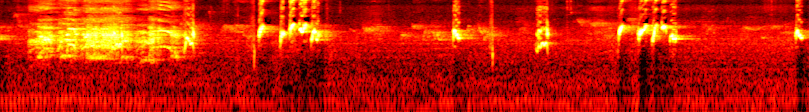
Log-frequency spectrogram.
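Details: Red-whiskered bulbul, southern-style 'rik' master song. A rough, noisy burst opens, followed by scattered sharp whistled notes and a quick cluster of four chirpy notes, with a lone note closing the phrase.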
